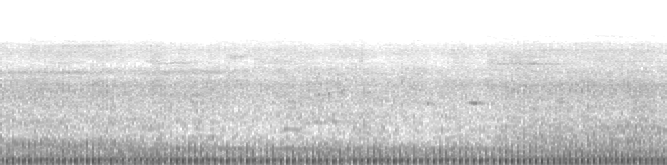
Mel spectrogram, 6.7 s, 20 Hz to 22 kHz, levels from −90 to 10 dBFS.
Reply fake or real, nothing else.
fake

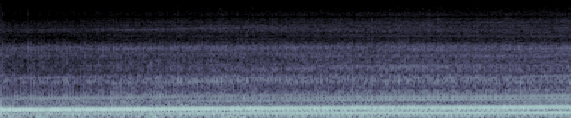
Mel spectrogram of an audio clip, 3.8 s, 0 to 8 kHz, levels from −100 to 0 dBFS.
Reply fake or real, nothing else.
real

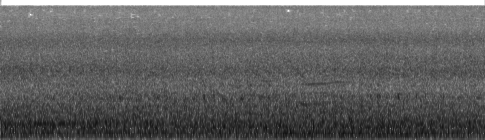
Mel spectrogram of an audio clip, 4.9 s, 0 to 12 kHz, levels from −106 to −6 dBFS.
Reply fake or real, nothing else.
real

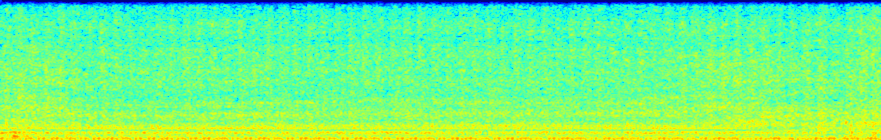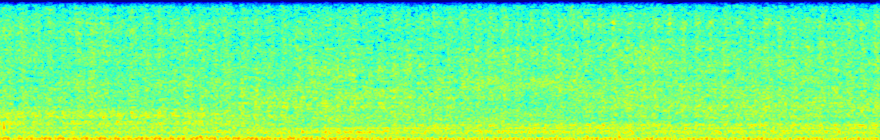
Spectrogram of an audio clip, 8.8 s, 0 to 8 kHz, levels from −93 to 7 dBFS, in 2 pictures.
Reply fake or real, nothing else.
real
